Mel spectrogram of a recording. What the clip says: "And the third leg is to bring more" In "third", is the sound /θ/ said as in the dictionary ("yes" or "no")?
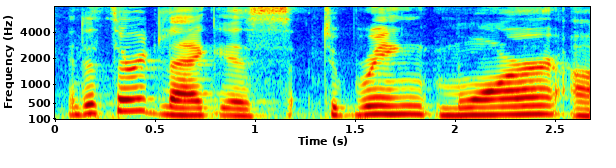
yes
